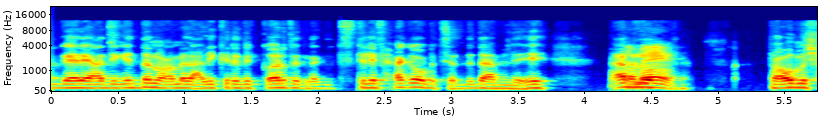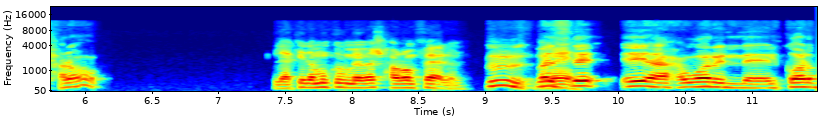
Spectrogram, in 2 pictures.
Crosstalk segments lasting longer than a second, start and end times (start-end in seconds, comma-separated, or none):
none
